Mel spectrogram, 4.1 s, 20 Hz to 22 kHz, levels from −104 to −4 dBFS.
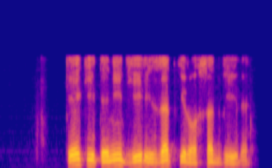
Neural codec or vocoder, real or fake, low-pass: codec, 16 kHz, 8 kbps, FunCodec, trained on Chinese and English, 25 frames a second; fake; 5.4 kHz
